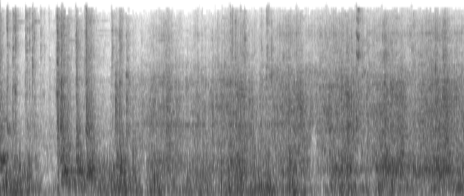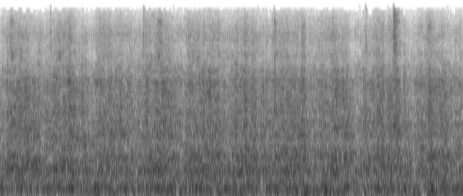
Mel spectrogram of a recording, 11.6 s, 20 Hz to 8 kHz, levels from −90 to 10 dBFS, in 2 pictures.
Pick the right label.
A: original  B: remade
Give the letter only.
A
